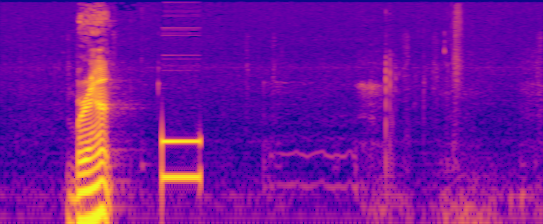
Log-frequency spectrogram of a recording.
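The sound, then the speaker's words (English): Telephone tones as a number is dialled to call a caller back: a brief voice, then one short, steady two-tone beep, a fainter tone after it, and low murmuring toward the end. “I'm trying to call this caller back who'd never called in before. From a written number I had to write on a small screen”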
